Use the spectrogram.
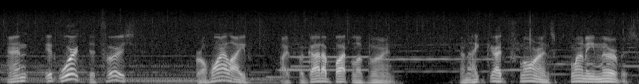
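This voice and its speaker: A man's voice: medium pitch, lightly acted. An actor playing a brash salesman who narrates his own story in a 1940s radio drama, wisecracking and conversational. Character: brash fast-talking male salesman. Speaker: lead and narrator. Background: music score.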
